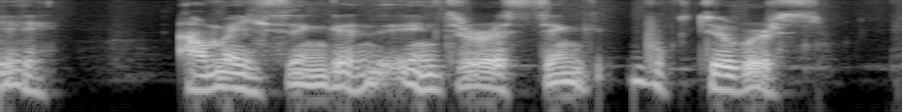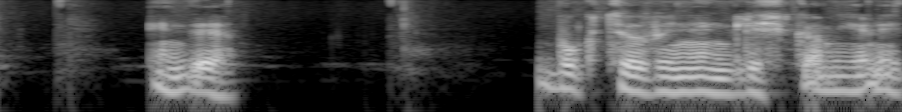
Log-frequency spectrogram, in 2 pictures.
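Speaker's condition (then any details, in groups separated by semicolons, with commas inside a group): ALS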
